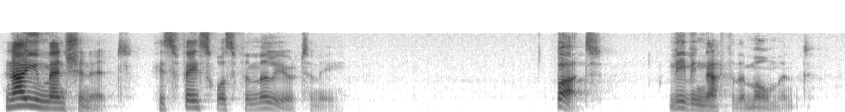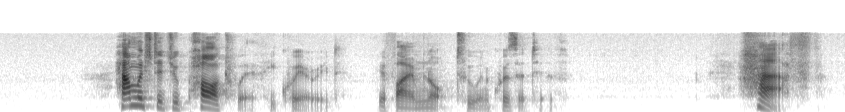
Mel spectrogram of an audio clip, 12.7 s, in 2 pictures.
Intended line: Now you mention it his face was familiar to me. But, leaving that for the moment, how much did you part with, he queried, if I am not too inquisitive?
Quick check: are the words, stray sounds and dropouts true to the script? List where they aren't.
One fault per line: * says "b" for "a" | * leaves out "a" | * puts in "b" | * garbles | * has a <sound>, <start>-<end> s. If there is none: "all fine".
* puts in "Half"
